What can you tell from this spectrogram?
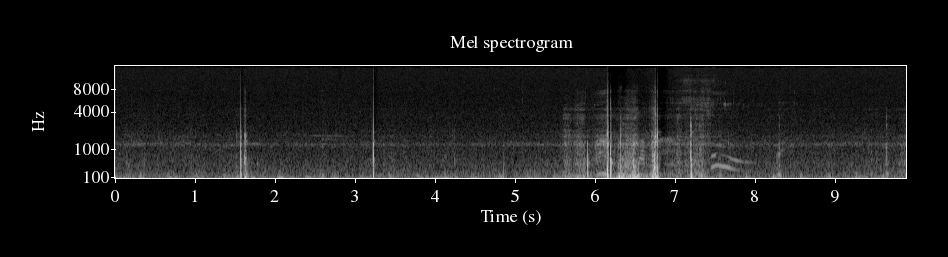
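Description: Spinning fishing reel being cranked to wind in line, under low rumbling handling noise, with two sharp clicks and a louder jumble of knocks about six seconds in.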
